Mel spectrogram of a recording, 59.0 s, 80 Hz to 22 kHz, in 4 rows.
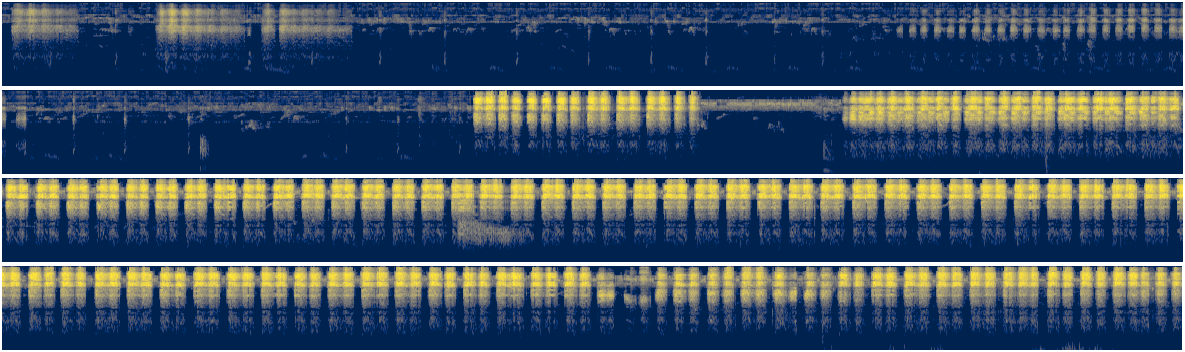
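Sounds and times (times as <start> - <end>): rapidly pulsing high buzz: 46.2 - 59.0.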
